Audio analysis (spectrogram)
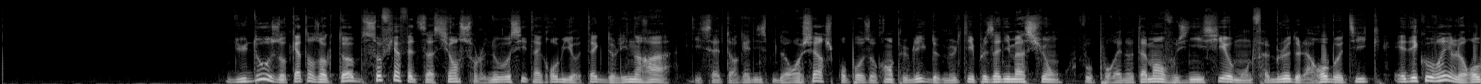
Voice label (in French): interview radio; radio cote d azur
